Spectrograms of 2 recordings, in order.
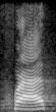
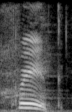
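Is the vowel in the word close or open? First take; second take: open; close. First: The vowel is open, like 'eh' or 'a'. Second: The vowel is close, like 'ay'. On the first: The speaker calls it wrong. "फैथ नहीं" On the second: The speaker calls it right.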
